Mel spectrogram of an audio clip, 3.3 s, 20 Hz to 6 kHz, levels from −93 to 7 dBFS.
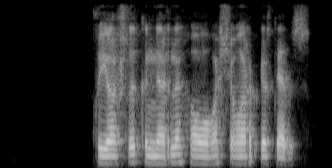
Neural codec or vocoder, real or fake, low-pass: codec, 16 kHz, 8 kbps, FunCodec, trained on LibriTTS, 25 frames a second; fake; 5.4 kHz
